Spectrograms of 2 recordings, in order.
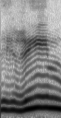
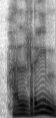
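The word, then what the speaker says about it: ह्लीं: पर इस मंत्र के उच्चारण में भी मैंने बहुत विशुद्धियां देखी हैं। देखिए जो आज आपसे पता चला कि ल भी आता है, लोग रीम बोलते हैं। देखिए ऐसा है, हमें हलीम भी बोलते हैं, रीम भी बोलते हैं, हाँ जी, है ना। और हमें अपने गुरु के माध्यम से सही उच्चारण के स्वरूप हलरीम मिला है, और हम भी मानते हैं कि हलरीम ही सही उच्चारण है।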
